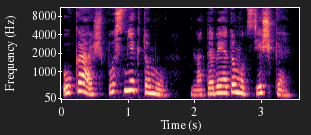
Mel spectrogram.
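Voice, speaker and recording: A woman voicing a grown man, a kind and worried pilot, speaking low and hesitantly in a storybook reading. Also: expressive, warm tone, natural voice. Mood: caring.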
